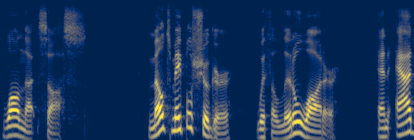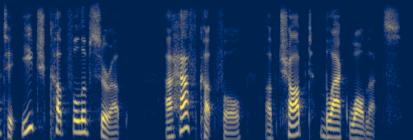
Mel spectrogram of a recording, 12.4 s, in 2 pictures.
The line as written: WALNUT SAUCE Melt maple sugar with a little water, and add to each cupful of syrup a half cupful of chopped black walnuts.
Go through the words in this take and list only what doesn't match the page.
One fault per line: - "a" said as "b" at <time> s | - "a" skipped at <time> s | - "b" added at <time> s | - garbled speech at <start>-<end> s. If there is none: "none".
none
